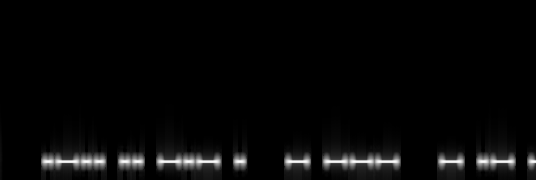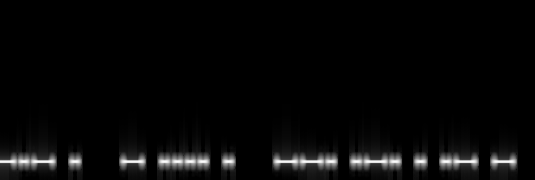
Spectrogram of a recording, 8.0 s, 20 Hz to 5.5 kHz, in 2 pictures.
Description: Morse code, heard as a keyed tone, about 25 wpm, 600 Hz. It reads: LIKE TO TAKE THE GREAT
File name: the old man and the sea part 1 25wpm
